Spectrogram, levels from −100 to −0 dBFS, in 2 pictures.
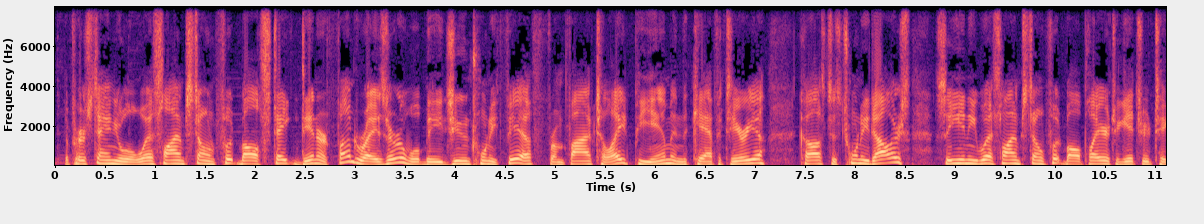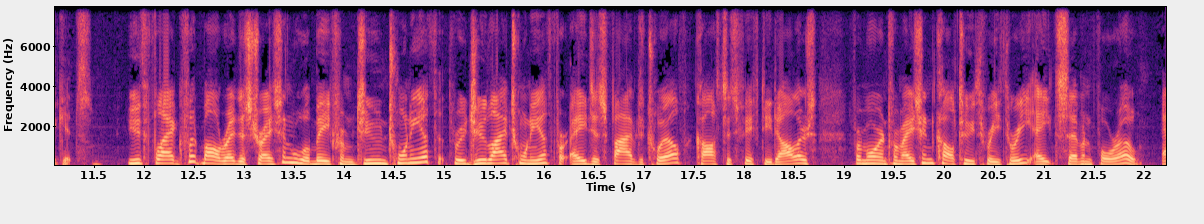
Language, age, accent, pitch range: English, 50-69, American, 140-185 Hz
